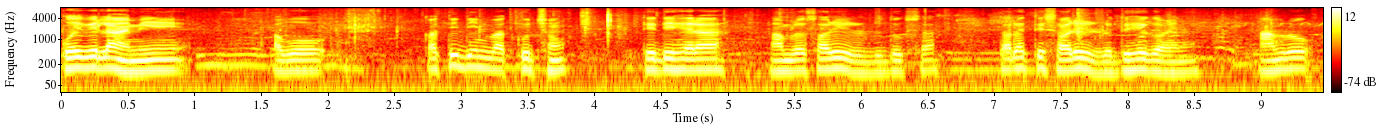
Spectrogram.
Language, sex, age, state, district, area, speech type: Nepali, male, 18-30, West Bengal, Alipurduar, urban, spontaneous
